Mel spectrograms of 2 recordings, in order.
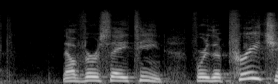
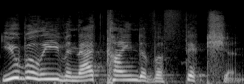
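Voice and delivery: scornful, derogatory, belittling mocking tone; 2 semitones higher than usual. Quoting a man who puts questions to believers: mimicking a derogatory tone. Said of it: "it's just the way he says it".

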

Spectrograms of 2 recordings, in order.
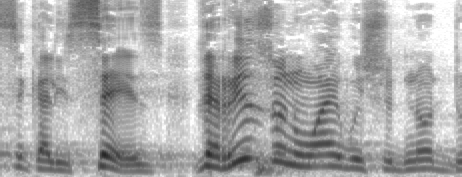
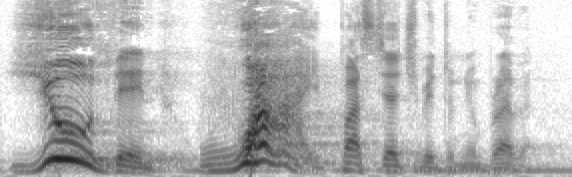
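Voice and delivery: strong emphasis on the word you; 7 semitones lower, 4 dB louder than usual. Rereading the same question with different emphasis: stress on you. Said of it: "the emphasis is on the word you".

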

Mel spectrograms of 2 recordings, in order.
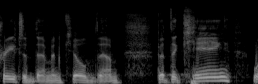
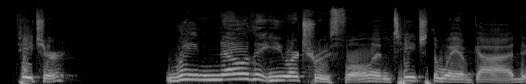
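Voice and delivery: high, loud sarcastic flattering tone. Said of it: "Can you just hear the sarcasm".

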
